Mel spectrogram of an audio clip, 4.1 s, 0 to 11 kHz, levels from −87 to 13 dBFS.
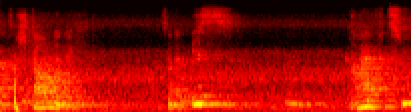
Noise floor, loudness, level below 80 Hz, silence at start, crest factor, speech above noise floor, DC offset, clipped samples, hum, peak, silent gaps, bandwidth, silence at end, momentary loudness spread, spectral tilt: -45 dBFS; -25 LUFS; -56 dBFS; 0 s; 20 dB; 23 dB; under 0.1%; under 0.1%; none; -6 dBFS; none; 8.6 kHz; 0 s; 23 LU; -7.5 dB/octave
